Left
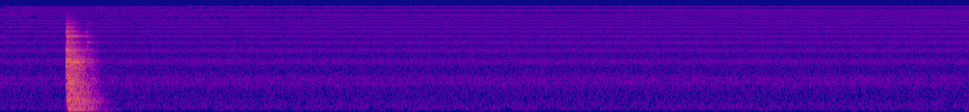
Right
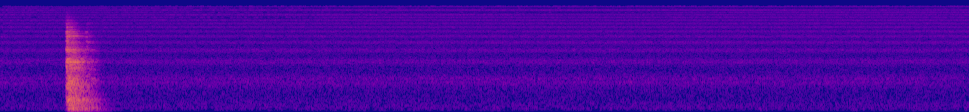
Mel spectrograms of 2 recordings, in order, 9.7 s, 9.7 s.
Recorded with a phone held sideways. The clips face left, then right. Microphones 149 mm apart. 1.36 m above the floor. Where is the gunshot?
35° right (ahead or behind), 4 m.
